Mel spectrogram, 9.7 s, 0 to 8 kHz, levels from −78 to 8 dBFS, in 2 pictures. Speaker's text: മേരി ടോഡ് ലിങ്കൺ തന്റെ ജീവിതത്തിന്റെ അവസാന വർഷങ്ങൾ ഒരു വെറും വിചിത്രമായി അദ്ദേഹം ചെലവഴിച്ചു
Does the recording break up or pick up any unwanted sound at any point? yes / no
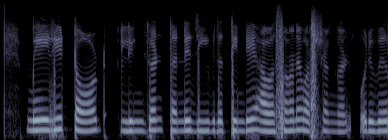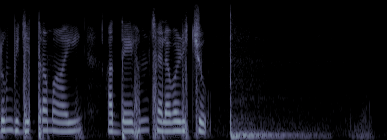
yes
